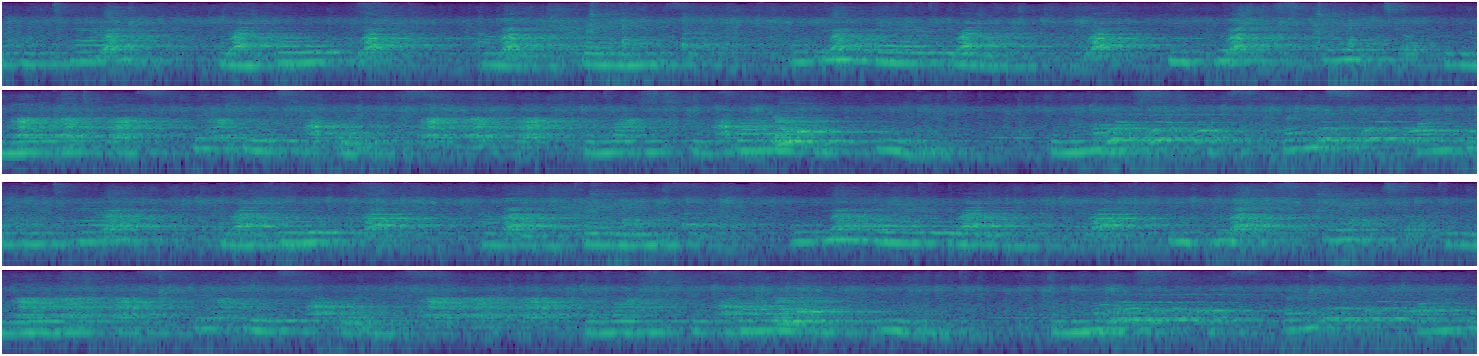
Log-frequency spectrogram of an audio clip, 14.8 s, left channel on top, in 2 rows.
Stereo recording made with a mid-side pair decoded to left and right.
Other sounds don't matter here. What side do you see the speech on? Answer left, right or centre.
left.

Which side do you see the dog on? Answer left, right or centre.
left.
